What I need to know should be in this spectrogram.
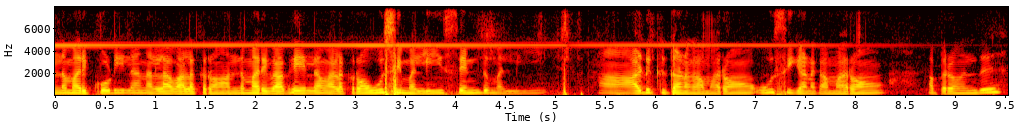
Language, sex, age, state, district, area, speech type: Tamil, female, 18-30, Tamil Nadu, Kallakurichi, rural, spontaneous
